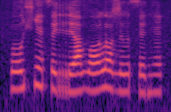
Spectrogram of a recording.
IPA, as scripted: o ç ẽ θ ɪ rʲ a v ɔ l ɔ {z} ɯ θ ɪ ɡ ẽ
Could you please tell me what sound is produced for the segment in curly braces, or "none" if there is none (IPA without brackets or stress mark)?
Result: z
